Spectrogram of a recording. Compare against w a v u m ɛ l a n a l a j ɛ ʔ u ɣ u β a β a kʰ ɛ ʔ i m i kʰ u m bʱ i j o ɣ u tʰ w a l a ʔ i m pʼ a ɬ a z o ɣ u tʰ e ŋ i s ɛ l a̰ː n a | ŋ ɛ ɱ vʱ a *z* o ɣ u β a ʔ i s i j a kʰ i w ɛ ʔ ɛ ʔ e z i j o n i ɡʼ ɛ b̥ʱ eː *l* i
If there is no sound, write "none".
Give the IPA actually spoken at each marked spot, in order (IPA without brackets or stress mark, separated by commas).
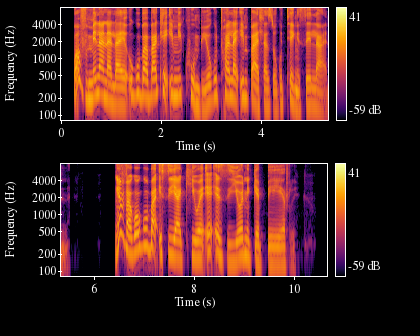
ɣ, r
